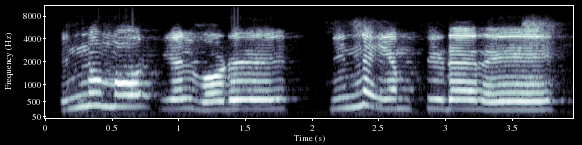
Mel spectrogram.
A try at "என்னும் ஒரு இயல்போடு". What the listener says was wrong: என்னும் ஒரு இயல்போடு அப்படி குடிலா சொல்லுங்க. நெடிலா கேக்குறது.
